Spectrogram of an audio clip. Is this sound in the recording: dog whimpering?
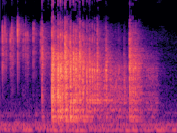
no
